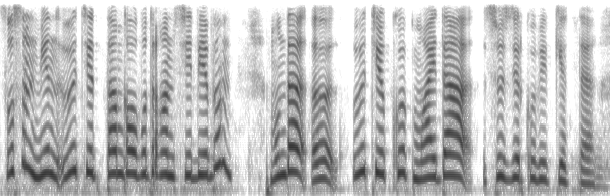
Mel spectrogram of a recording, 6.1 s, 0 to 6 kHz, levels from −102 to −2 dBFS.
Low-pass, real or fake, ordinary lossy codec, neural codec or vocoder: 5.4 kHz; fake; none; codec, 16 kHz, 4.8 kbps, FACodec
